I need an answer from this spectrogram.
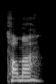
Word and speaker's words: Thomas: Yes, and the name you're looking for is Thomas Meunier. That's Thomas Meunier. You don't pronounce the S apparently, but I think the English will just go with Thomas.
